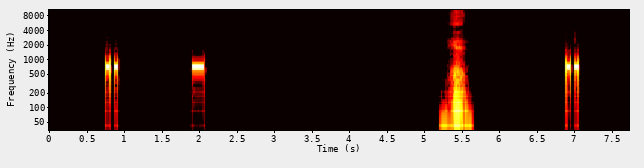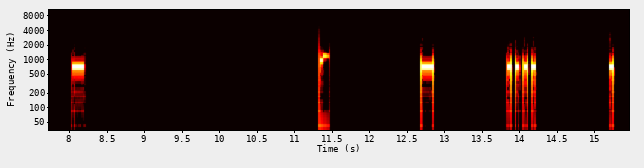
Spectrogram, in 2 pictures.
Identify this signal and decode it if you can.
Morse code, heard as a keyed tone, about 22 wpm, spaced as for 8 wpm, 700 Hz. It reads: IT IT THE
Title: 6x Character Spacing - Top 100 Words - 22wpm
